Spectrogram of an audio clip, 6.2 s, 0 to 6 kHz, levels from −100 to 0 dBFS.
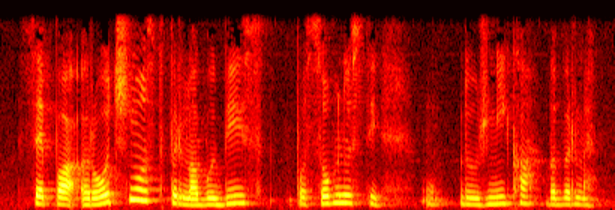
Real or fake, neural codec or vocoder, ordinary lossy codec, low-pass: fake; codec, 24 kHz, 0.9 kbps, WavTokenizer, medium speech release version 1; none; 5.4 kHz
